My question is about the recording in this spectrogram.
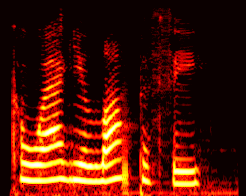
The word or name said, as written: coagulopathy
